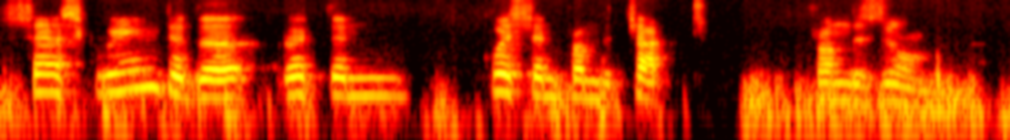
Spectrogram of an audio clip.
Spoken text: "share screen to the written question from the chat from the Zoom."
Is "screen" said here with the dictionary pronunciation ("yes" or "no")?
no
